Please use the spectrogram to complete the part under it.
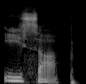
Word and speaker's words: Aesop: Actually, I think his name is pronounced Aesop.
